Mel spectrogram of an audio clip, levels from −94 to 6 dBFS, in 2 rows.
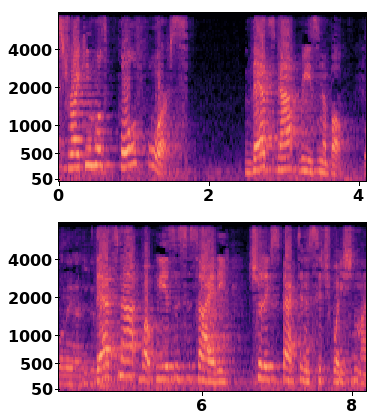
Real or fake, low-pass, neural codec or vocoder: real; 7.2 kHz; none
